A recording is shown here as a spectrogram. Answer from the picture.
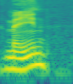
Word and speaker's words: Main: how to spell your name my last name main m n name my full name is Maine and how do you spell that m a i n okay and what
